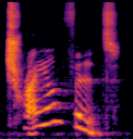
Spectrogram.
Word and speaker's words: triumphant: you think i am triumphant say that with me triumphant that's a great word triumphant let's spell that together because that has a ph sound in it that sounds like an f so it's t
